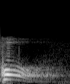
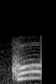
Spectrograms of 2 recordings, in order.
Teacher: الفارق بين القاف والكاف إن القاف تخرج فوق مما يلي الحلق والكاف أسفل منها · القاف حرف مستعلي حرف مفخم والكاف حرف مستفل مرقق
